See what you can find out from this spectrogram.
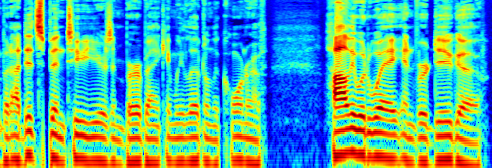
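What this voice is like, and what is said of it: Southern US accent. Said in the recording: “as you can tell from accent, I'm the South. I'm from North Carolina”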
